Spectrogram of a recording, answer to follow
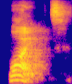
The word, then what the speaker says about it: white: i divide this well the e here is part of the word white okay so it's going to be silent okay so the result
